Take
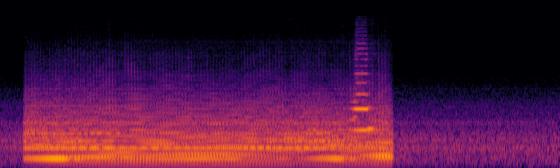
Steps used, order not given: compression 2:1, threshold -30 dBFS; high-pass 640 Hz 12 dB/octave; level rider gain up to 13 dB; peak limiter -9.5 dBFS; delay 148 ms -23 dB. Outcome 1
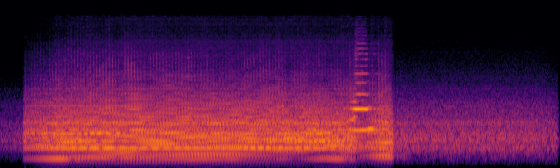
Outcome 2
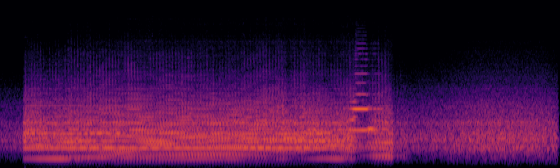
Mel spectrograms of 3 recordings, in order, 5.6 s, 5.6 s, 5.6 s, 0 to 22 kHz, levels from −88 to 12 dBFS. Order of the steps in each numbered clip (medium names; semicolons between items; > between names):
high-pass > peak limiter > compression > delay > level rider; delay > level rider > peak limiter > high-pass > compression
